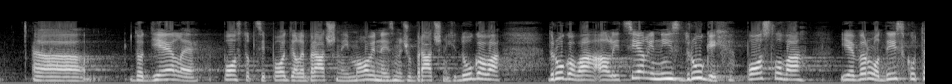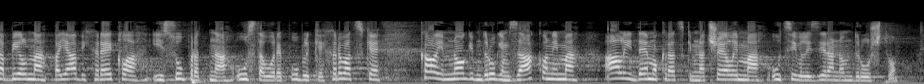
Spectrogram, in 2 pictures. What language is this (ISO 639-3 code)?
hrv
